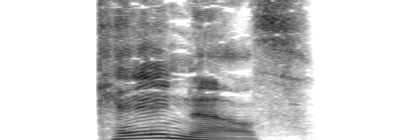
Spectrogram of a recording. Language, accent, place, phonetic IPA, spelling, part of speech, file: German, Germany, Berlin, [ˈkɛlnɐs], Kellners, noun, De-Kellners.ogg
- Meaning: genitive singular of Kellner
